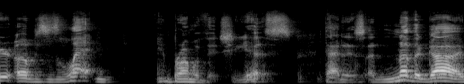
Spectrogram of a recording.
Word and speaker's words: Ibrahimović: I said it wrong, Ibrahimović. I said Abramovich. I said it wrong.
